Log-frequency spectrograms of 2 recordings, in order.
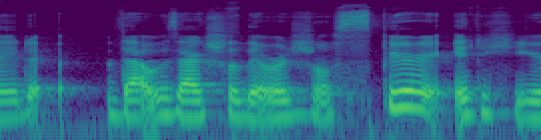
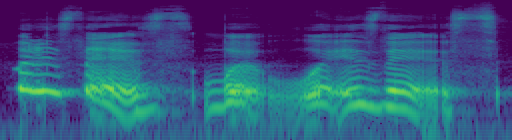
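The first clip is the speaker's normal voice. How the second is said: slow, high mock disbelief; acted-out bewilderment, half laughing at first; baffled; 6 semitones higher, 3 dB louder, slower than usual. Acting out bewilderment to relative.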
